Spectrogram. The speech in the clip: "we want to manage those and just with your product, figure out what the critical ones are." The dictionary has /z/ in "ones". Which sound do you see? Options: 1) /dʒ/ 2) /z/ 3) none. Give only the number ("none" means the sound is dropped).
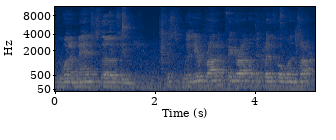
2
